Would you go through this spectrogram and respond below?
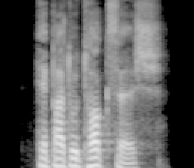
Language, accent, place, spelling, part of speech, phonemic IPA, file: German, Germany, Berlin, hepatotoxisch, adjective, /hepatoˈtɔksɪʃ/, De-hepatotoxisch.ogg
- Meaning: hepatotoxic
